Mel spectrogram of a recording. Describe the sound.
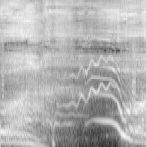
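A person imitates a lion's roar: a falling growl-like groan, then a higher, quavering held tone with a wobbling vibrato that swells and drops away, lasting a couple of seconds.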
